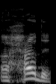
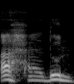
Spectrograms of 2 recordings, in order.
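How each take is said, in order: First: The word stops short on a final 'd'. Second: The word ends with a nasal 'un' syllable. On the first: The reciter stops at this word. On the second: The recitation continues without stopping.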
